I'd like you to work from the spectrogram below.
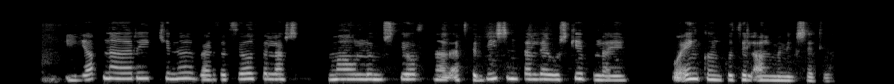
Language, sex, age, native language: Icelandic, female, 40-49, Icelandic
